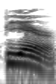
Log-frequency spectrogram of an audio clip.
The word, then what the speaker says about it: Pierre: donated to to uh how do you say the name is it Harry there is capitalism for the capital of South Dakota right oh yeah that's Pierre Pierre South Dakota yeah I called up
